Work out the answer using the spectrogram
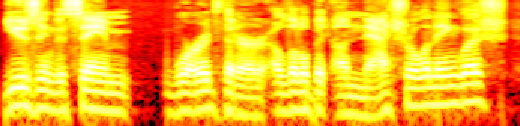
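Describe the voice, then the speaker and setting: A man's voice: medium pitch, brisk, a little mellow, no room sound, clean studio sound. Chatty man hosting a podcast. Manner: casual, chatty, joking asides. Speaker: podcast host. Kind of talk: podcast interview.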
